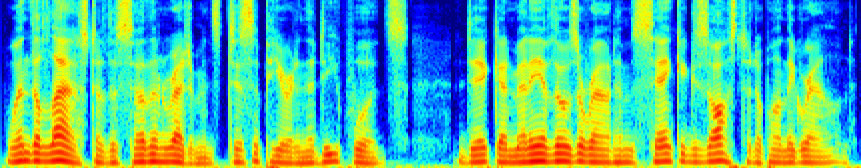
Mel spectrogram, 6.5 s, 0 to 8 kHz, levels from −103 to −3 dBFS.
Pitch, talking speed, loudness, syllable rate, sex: 115 Hz, 225 wpm, -19 LUFS, 6.0 syllables/s, male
